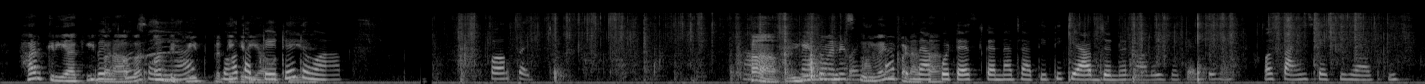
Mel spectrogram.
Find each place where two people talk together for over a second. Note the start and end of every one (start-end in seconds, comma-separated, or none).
1.0-3.2, 7.5-9.3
